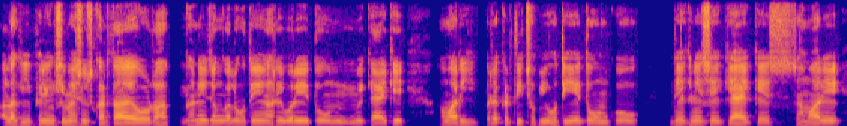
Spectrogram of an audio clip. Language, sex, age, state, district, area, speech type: Hindi, male, 60+, Rajasthan, Karauli, rural, spontaneous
